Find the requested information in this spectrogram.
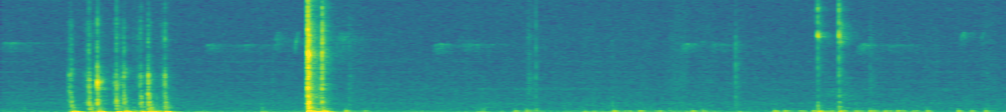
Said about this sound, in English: You can hear my computer.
